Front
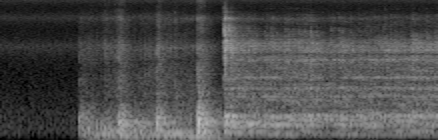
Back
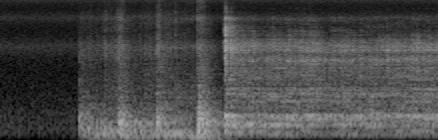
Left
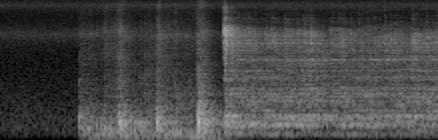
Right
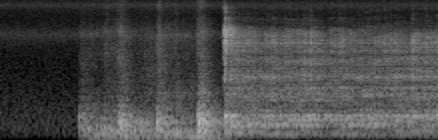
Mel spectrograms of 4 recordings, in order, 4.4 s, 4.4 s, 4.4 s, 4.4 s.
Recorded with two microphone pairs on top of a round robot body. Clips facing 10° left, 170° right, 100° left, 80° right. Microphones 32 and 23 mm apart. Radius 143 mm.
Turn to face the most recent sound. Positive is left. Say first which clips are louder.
# front 2 dB, right 2 dB
turn(degrees=-5)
